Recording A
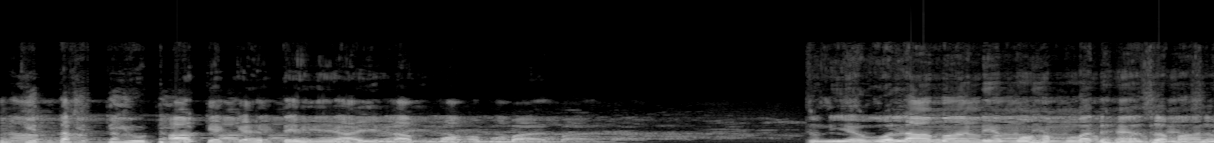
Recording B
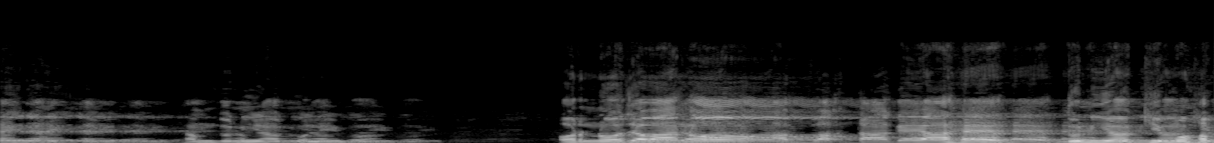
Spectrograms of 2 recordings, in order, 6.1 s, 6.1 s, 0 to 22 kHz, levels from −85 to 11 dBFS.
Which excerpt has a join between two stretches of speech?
A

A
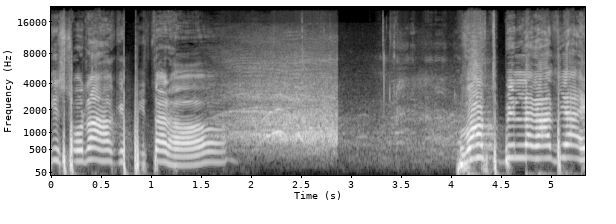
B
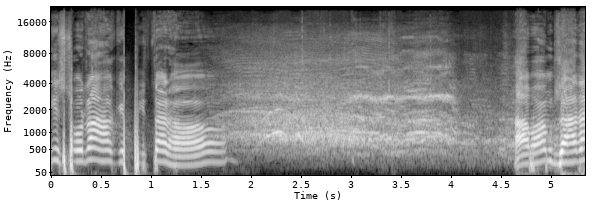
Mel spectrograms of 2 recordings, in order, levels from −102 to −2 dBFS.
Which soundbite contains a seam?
A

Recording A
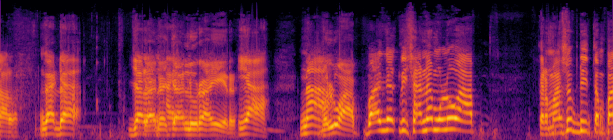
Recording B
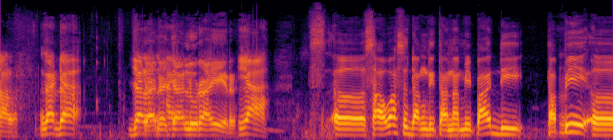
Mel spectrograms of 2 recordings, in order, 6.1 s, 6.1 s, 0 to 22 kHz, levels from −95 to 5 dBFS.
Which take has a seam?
B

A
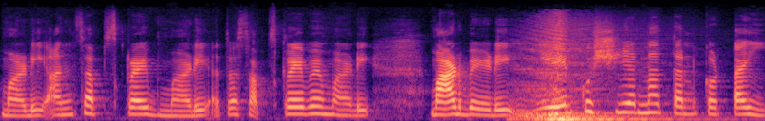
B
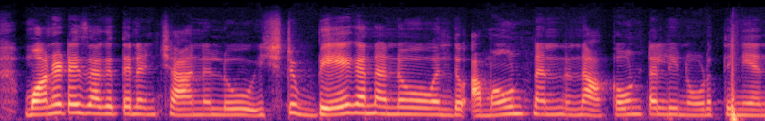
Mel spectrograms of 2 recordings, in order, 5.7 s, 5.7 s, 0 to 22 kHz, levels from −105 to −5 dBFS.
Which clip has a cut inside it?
A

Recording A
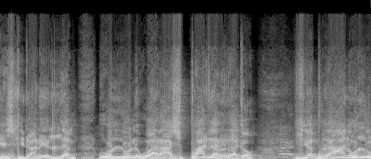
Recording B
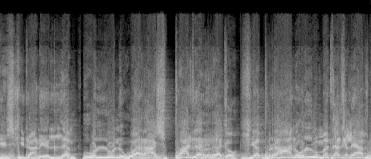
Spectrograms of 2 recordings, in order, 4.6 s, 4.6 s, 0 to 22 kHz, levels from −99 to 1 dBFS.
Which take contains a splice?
B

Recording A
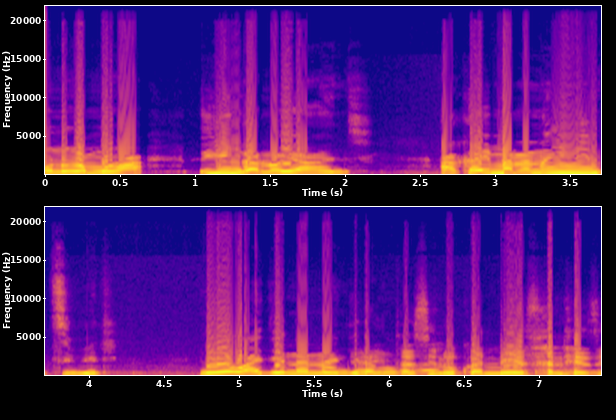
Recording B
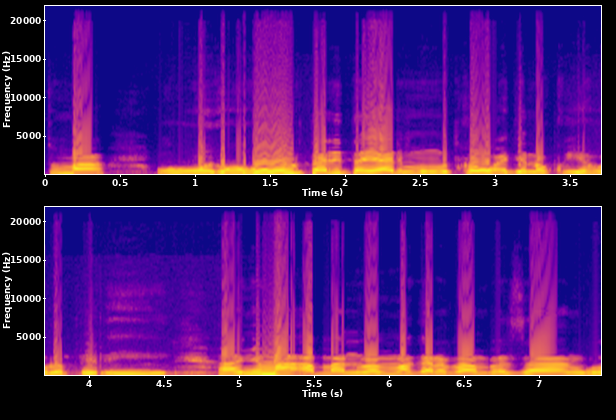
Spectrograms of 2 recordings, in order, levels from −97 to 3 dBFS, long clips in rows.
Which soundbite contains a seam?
B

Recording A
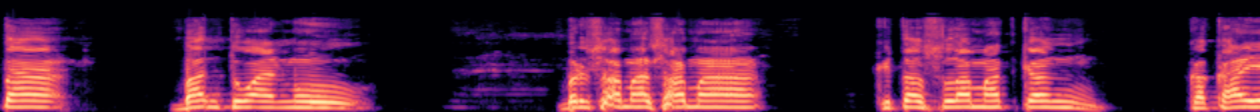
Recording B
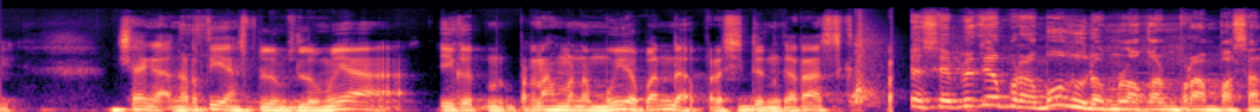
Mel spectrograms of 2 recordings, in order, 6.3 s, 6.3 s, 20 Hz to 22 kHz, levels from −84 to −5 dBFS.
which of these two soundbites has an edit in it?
B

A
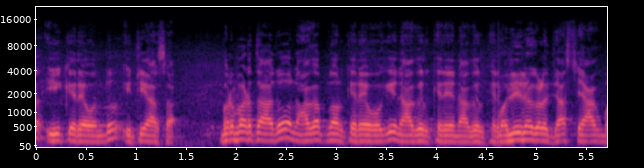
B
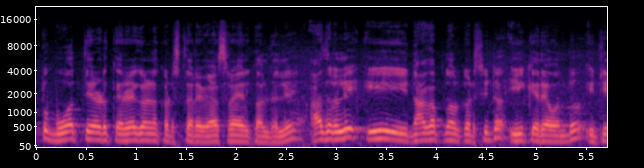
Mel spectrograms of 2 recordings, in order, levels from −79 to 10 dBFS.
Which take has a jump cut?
A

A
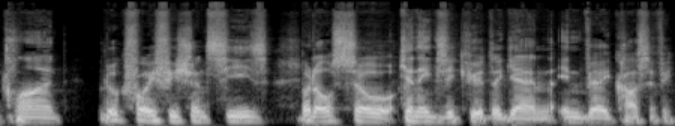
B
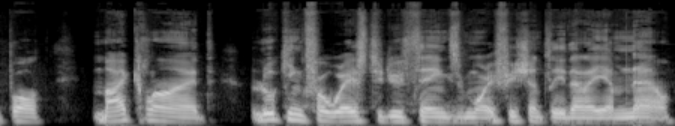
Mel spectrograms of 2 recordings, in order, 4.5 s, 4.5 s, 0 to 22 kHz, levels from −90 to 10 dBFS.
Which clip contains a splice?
A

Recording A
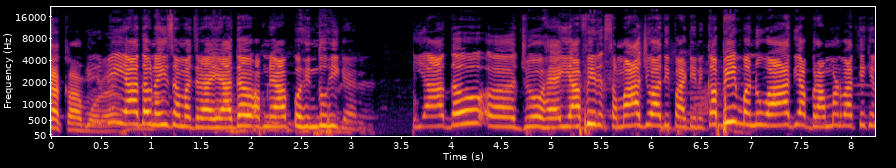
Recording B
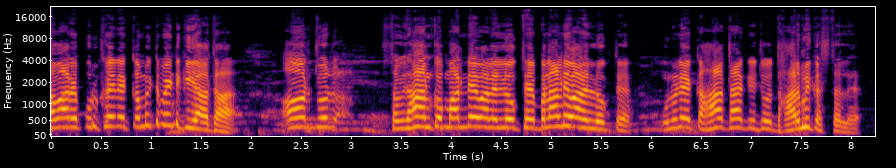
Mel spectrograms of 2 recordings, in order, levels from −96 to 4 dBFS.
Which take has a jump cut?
A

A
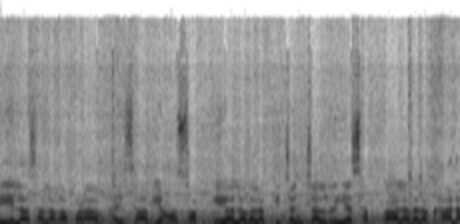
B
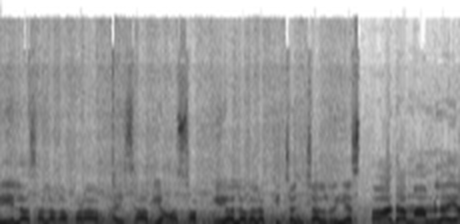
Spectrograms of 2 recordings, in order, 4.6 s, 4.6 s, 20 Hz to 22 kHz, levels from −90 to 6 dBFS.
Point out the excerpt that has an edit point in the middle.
B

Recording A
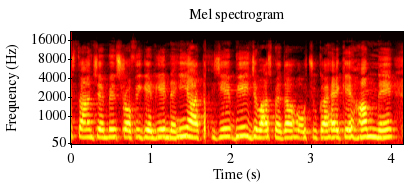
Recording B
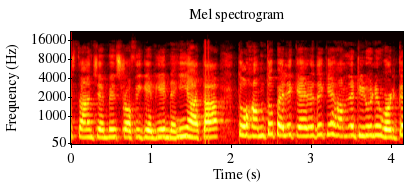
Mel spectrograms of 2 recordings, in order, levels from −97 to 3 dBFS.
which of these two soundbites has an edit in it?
A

